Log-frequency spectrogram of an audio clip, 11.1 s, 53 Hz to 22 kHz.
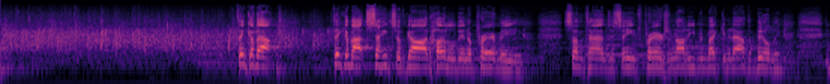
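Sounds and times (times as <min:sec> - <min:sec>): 
church congregation clapping along during worship: 0:00.0 - 0:06.2
speech: 0:03.2 - 0:03.8, 0:04.4 - 0:11.0.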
